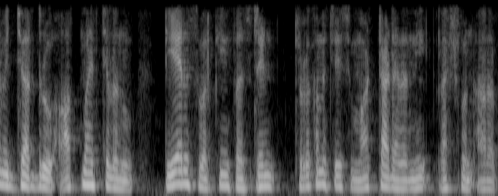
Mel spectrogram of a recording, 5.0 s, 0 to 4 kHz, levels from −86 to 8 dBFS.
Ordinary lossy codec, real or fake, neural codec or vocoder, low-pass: none; fake; codec, 16 kHz in and 24 kHz out, 2.2 kbps, FireRedTTS-2 codec; 3.6 kHz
